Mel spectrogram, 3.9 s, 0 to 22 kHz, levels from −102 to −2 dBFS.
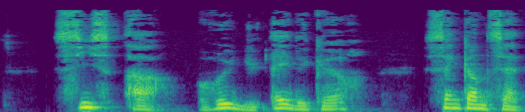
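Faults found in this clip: Nothing to flag here, as the speech comes across without any audible problems worth raising in the ticket.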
